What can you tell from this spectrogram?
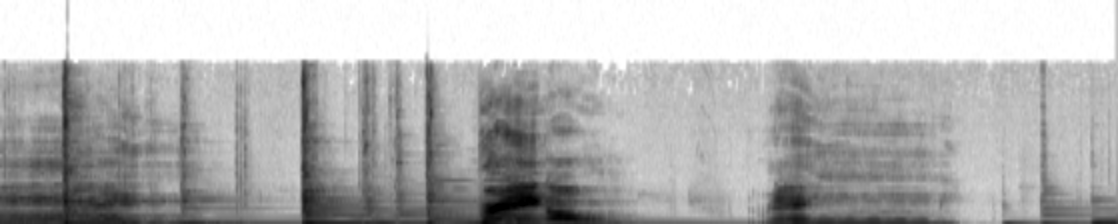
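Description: Acoustic guitar strummed and picked in the outro of a country song, with a man's wordless sung notes held twice with vibrato over the chords.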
